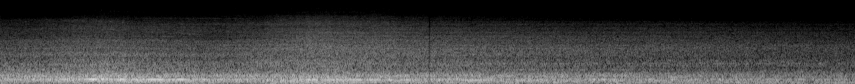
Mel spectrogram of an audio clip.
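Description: Polregio electric multiple unit running past close alongside the platform and pulling away, wheels rumbling on the rails under a wavering motor hum, fading steadily as it moves off.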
